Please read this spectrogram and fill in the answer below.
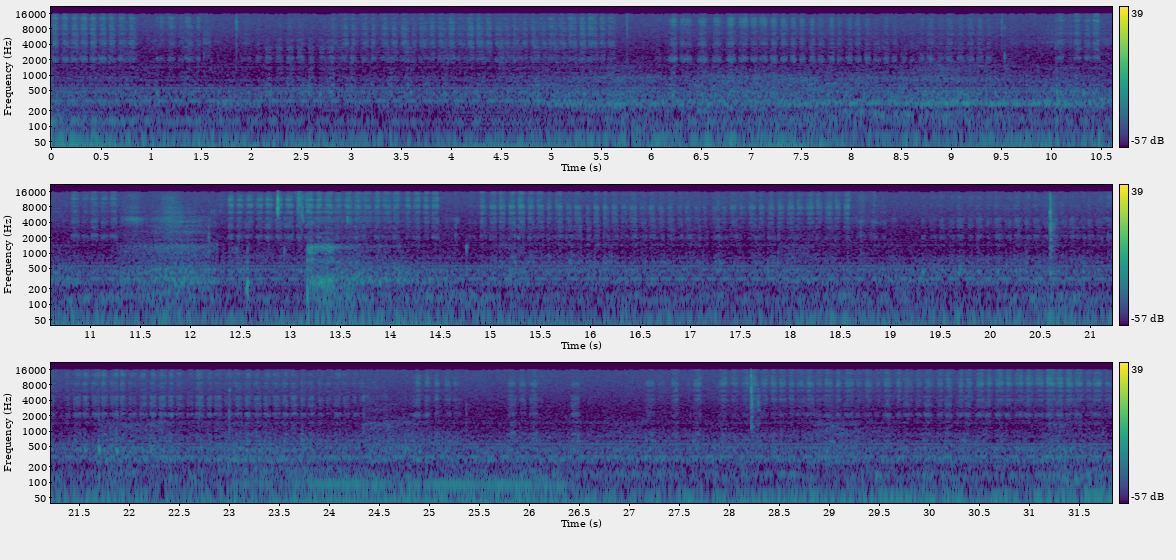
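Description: Caran d'Ache Luminance colored pencil shading on paper, scratching in short back-and-forth strokes that swell and fade every second or two.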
